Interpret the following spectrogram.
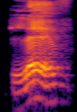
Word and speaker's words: Lev: Yeah, I think I think by the way, Lev, which is how you actually pronounce pronounce my family name in Israel, Lev in Hebrew means love, means heart, right?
